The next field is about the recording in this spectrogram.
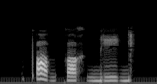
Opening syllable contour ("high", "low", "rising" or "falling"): falling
